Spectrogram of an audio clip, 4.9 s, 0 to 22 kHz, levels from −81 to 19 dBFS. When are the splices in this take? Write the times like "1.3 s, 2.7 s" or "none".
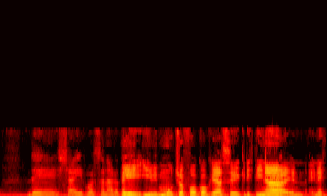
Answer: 1.8 s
